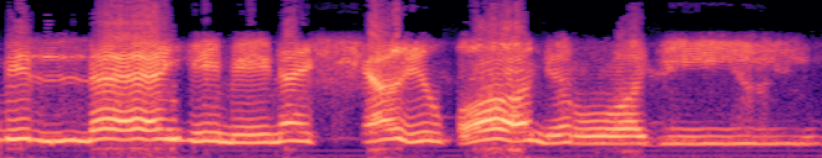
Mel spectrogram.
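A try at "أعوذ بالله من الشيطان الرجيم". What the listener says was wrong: A dibuka, Pak ya. Jangan o tapi a.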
